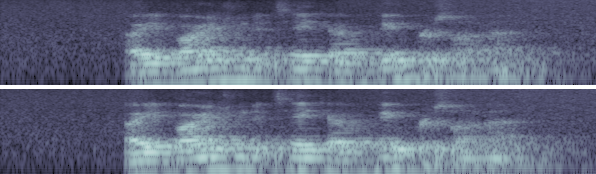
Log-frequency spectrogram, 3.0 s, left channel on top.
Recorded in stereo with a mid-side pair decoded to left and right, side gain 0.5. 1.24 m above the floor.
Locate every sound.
0.6 s a man speaking: 60° right, 2 m; by 2.6 s 30° right, 2.5 m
